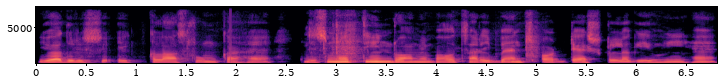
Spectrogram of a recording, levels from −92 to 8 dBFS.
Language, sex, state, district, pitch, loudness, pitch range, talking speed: Hindi, male, Bihar, Samastipur, 130 Hz, -23 LUFS, 125-135 Hz, 160 wpm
